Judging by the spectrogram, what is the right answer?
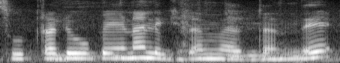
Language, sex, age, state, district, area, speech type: Sanskrit, female, 18-30, Kerala, Thiruvananthapuram, urban, spontaneous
